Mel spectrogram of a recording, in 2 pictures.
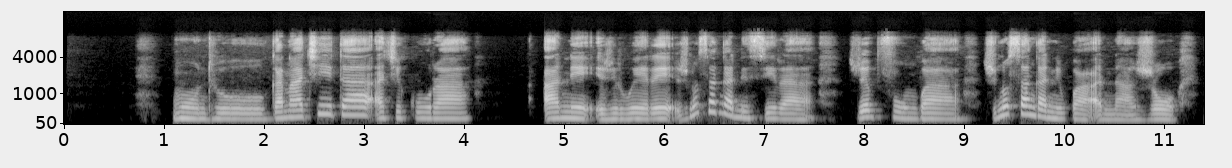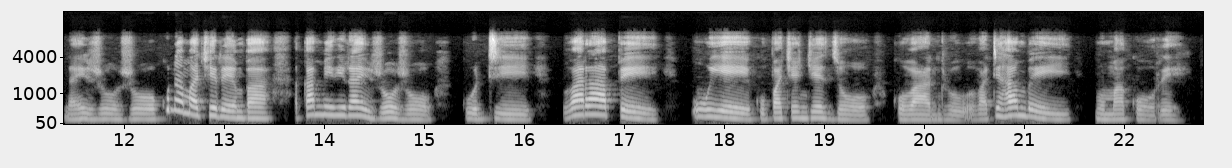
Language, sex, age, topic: Ndau, female, 36-49, health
